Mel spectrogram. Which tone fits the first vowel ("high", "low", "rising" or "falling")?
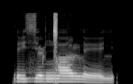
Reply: high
